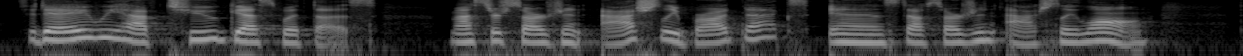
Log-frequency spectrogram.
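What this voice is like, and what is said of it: Polished professional radio voice. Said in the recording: “You sound real professional... it's my radio voice.”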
